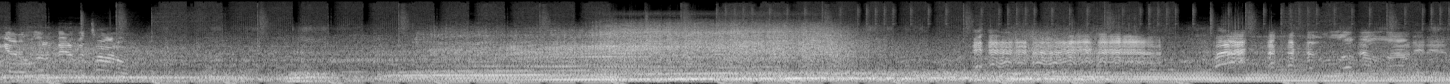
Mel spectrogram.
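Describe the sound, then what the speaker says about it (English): Loud car engine roaring while driving through a tunnel with the windows down on a cold road trip, a continuous heavy rumble and wind noise with someone talking over it. "My car is slow but loud."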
